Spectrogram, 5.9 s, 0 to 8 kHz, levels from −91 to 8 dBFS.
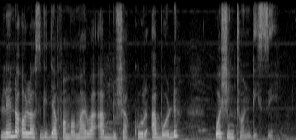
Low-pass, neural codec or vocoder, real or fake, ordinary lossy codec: none; none; real; none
